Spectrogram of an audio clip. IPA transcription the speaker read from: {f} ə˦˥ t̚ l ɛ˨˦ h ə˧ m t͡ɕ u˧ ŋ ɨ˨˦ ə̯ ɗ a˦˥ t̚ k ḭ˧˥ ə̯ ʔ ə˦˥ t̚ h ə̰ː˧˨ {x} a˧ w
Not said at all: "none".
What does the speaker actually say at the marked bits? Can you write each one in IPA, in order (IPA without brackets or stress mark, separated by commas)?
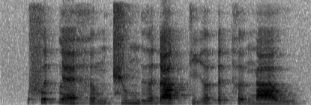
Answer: f, ŋ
